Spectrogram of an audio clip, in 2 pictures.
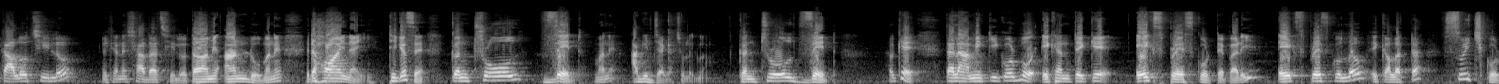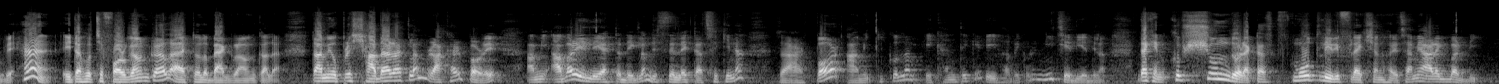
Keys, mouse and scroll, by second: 6.4 ctrl+z, 13.5 x, 20.8 click, 23.6-27.9 drag, 29.6-29.9 drag.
